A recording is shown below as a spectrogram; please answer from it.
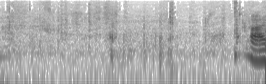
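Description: Faint soft taps and light clicks of a handmade paper-and-card album page being handled and turned in the hands, a few scattered strokes; a woman's voice comes in near the end.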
